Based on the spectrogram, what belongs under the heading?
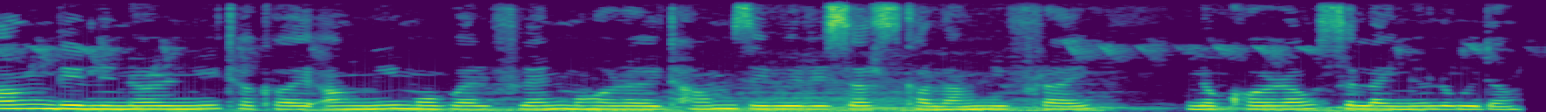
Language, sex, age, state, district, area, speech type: Bodo, female, 18-30, Assam, Kokrajhar, rural, read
